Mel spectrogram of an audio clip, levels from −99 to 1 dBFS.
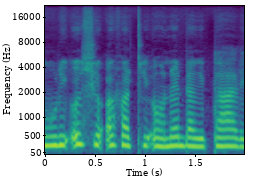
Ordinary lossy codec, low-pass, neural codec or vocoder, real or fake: none; none; codec, 44.1 kHz, 7.8 kbps, Pupu-Codec; fake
